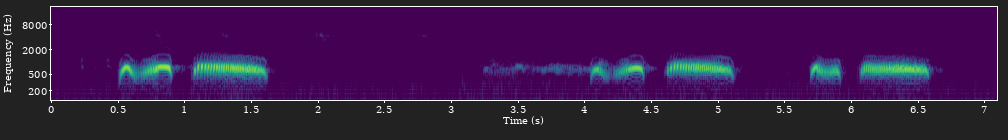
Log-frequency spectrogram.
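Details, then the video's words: Spotted dove thúc gù lure cooing, used to agitate wild doves into answering: three phrases, each a wavering double note followed by a longer steady coo, with the second phrase coming after a pause of about two seconds. "tiếng cu gáy THÚC GÙ bài bản/ chim cu gáy giọng bài bản giúp bổi ức chế và gáy theo"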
